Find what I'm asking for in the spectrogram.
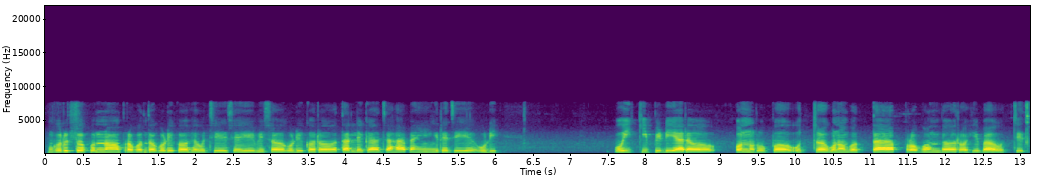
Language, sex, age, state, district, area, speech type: Odia, female, 45-60, Odisha, Ganjam, urban, read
